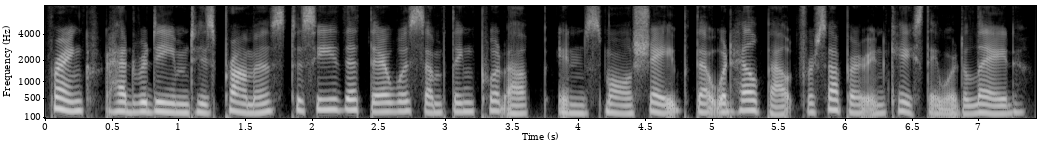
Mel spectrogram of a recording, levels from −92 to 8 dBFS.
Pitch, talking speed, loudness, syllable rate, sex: 190 Hz, 220 wpm, -19 LUFS, 5.3 syllables/s, female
